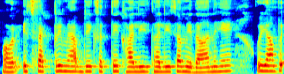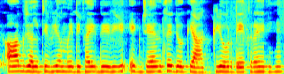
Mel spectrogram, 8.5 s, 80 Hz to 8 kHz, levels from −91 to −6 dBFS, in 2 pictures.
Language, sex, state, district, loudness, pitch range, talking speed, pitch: Hindi, female, Rajasthan, Jaipur, -18 LUFS, 195-205 Hz, 225 wpm, 195 Hz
